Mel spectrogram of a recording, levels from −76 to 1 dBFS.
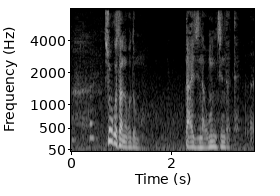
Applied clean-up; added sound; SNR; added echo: none; none; none; none.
